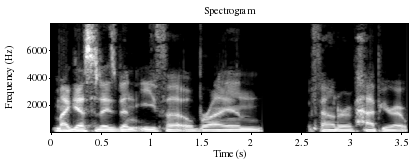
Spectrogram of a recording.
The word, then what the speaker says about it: Aoife: but just in case it's spelled AO i f that's epha and my surname is O'Brien O Apostrophe b r i n my guest today has been epha O'Brien founder of happier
